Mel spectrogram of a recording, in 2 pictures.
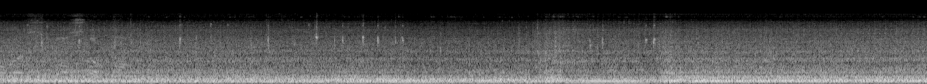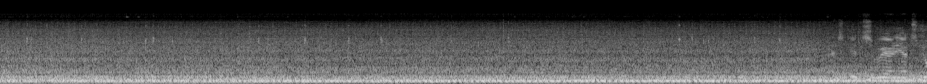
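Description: A car engine pulls steadily in fourth gear on a drive, a continuous low hum under cabin road noise throughout, with people talking over it.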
